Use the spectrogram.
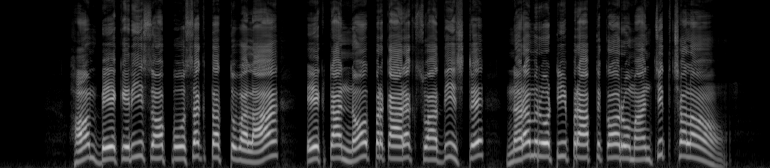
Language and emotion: Maithili, happy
